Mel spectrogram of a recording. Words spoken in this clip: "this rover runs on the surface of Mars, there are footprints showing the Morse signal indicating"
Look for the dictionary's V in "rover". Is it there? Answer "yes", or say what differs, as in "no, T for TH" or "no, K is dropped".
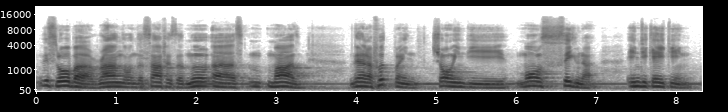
no, B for V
